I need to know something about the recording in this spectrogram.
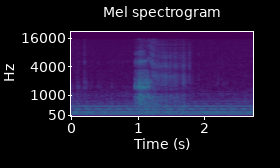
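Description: A match strikes and flares.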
